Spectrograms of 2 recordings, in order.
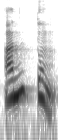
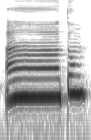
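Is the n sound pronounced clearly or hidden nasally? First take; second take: clear; hidden nasally. First: The n is pronounced as a clear n. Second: The n is hidden as a nasal sound. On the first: The speaker calls it wrong. "हम ऐसे नहीं करेंगे" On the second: The speaker calls it right. "हम नून की आवाज़ को नाक में छुपाएंगे"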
